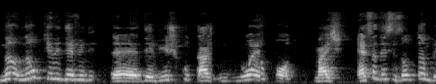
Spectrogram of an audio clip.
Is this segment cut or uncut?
cut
